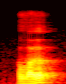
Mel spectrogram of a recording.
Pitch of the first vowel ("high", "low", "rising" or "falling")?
rising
